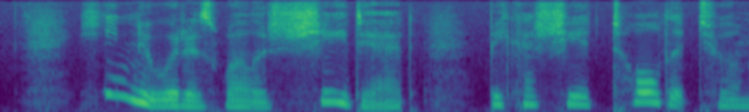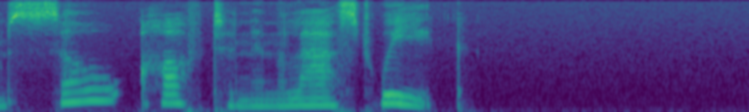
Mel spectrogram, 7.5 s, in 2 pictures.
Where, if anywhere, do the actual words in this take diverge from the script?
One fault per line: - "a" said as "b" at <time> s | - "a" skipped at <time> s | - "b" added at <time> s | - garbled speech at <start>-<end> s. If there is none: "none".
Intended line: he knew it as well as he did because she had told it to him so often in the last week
- "he" said as "she" at 1.4 s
